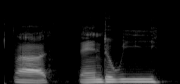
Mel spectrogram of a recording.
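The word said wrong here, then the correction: Thandie: Thandi Newton.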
